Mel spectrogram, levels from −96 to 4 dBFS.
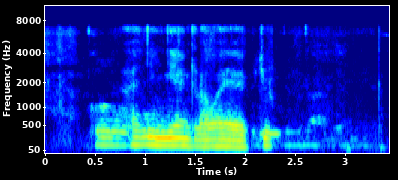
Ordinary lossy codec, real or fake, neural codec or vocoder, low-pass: none; fake; codec, 16 kHz, 4 kbps, FreqCodec, smaller model; 7.2 kHz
